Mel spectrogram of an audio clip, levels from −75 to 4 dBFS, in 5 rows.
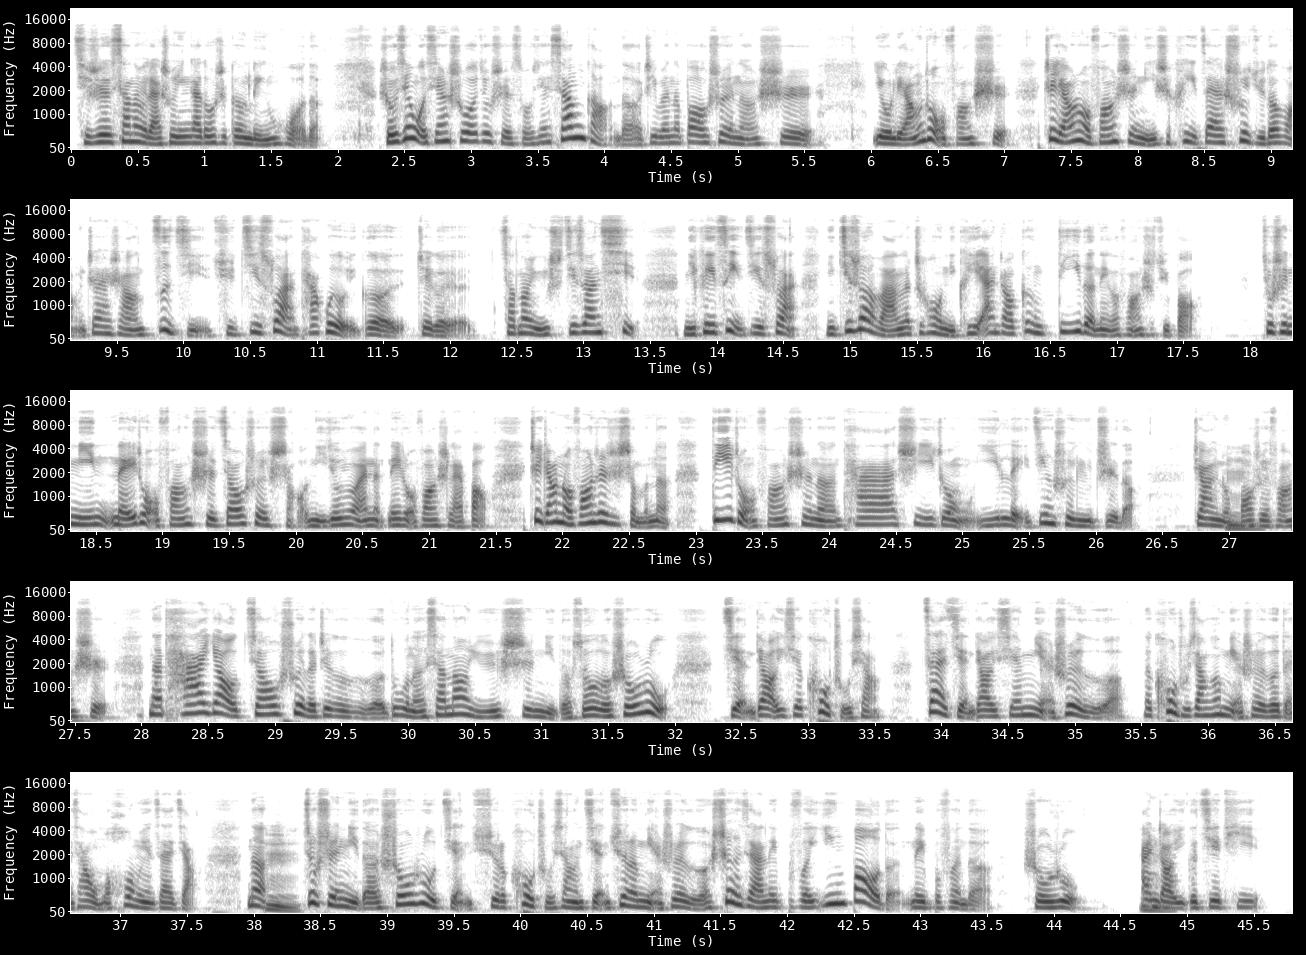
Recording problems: none

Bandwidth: 14 kHz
